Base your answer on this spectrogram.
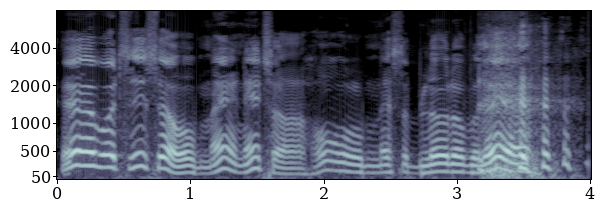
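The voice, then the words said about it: Exaggerated Southern farmer voice. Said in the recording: “Farmer Bob coming in, smoking his corn cob pipe ... I have him sounding like he's some half-assed Southerner”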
